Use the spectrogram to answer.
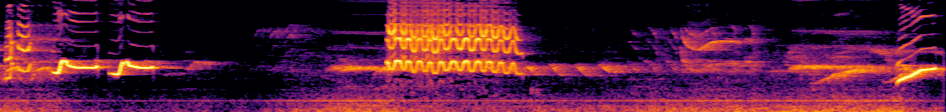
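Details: Training lure of masked laughingthrush: short whistled notes, a long trilling warbled phrase, softer mixed whistles and a final rising whistle, with a constant low hum underneath.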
